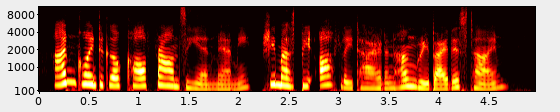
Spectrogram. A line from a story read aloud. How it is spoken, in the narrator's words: Polly said merrily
